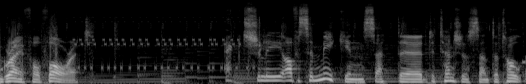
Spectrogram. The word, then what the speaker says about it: Meekins: Actually, Officer Meekins at the detention center told us. Oh, that poor little doggy. Poor guy. I kept getting his name wrong and calling him meekly.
